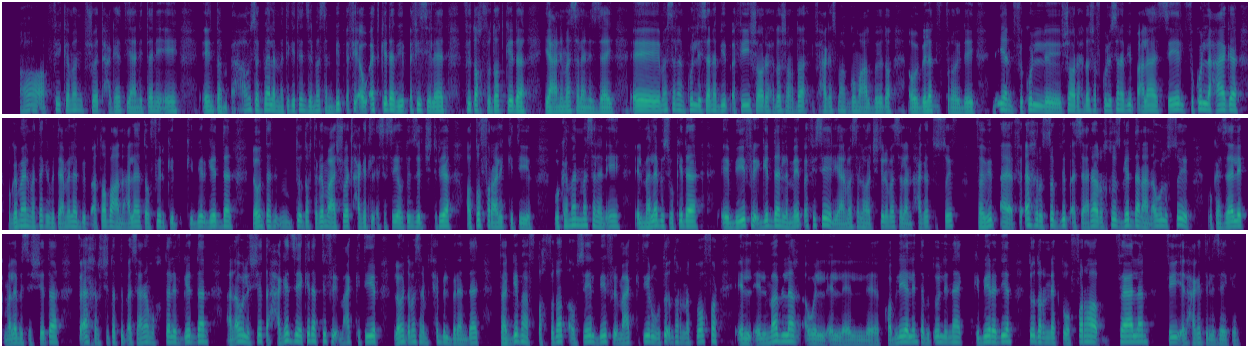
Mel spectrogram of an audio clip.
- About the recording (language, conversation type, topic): Arabic, advice, إزاي أتبضع بميزانية قليلة من غير ما أضحي بالستايل؟
- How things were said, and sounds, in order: in English: "سيلات"; in English: "البلاك فرايدي"; in English: "sale"; in English: "sale"; in English: "البراندات"; in English: "sale"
